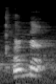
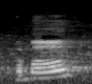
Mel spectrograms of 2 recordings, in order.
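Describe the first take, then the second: First: Said in the usual way. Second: Loud, high, laughing come on; excited cheer. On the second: Real, not acted. Cheering a shot.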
